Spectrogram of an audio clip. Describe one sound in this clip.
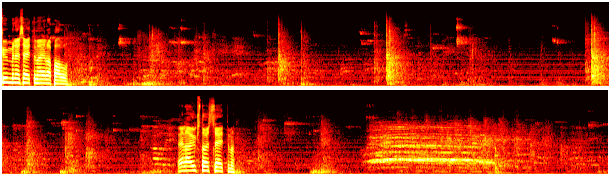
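A squash ball is struck hard and smacks against the walls in an echoing court.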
